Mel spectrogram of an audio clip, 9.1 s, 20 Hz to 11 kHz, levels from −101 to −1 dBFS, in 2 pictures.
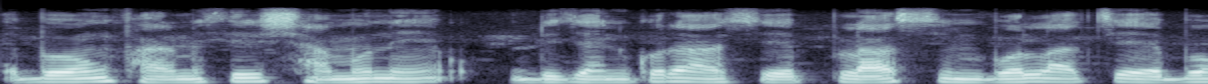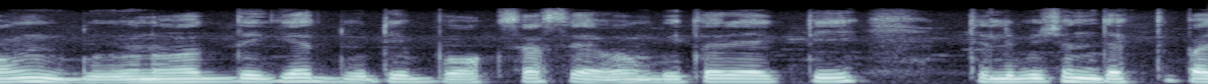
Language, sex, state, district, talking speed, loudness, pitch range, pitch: Bengali, male, Assam, Hailakandi, 130 wpm, -17 LUFS, 115-130 Hz, 125 Hz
